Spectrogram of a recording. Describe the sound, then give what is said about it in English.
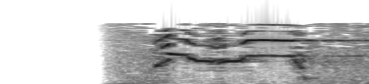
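After a short silence, a woman lets out a high, rising, whistling scream like a bull elk's bugle as her RV sewage tank spews over her camper in elk country, held for about a second before breaking off with a rough, lower tail. “The bull elk's bugle, one of nature's most wondrous sounds.”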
